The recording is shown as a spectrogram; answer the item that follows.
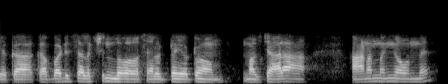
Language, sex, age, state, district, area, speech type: Telugu, male, 18-30, Andhra Pradesh, East Godavari, rural, conversation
